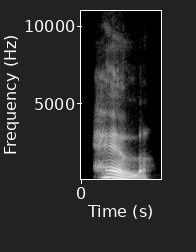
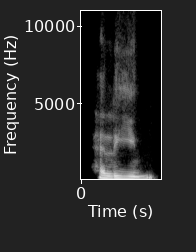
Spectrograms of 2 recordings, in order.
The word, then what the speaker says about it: Helene: However, it can also be pronounced as hell. So we can hear the E and the L going together. So we can hear and e, l, hell, and we can hear in, Helene.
